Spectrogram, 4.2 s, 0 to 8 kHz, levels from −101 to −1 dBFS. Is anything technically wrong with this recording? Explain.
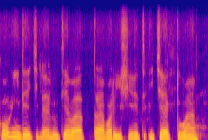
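Yes. Automatic gain rising runs from 0.05 to 4.01 s: the gain control judged the input too quiet and slowly lifted it by about 8 dB, so speech and background swell together.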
